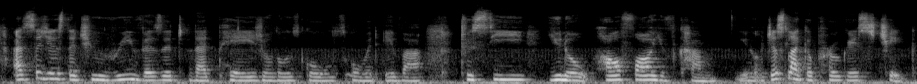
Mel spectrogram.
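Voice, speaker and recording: A woman talks at a fairly slow pace with hardly any pauses. Noticeable background noise is present. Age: 20s. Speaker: content creator. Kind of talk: casual talk to camera. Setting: living room.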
